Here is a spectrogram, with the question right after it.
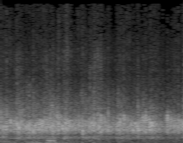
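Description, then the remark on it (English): An audience claps steadily, a dense, even wash of many hands with no pauses or swells, holding at a fairly loud level for the whole moment. “You have to say nice things about them. And they clap.”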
